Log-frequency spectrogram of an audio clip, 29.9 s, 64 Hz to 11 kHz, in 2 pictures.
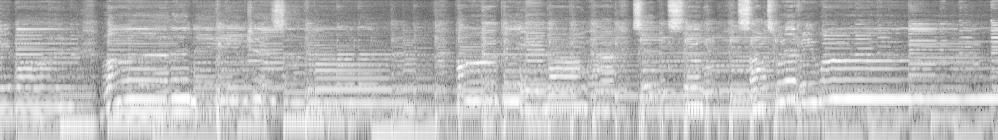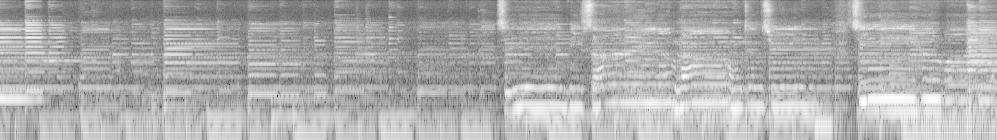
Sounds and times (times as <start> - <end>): Acoustic guitar: 0.0 - 29.9.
